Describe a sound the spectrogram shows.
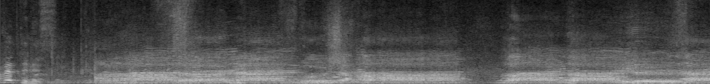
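A large crowd of young people sings together outdoors.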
